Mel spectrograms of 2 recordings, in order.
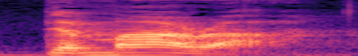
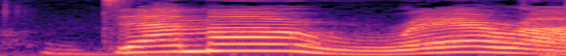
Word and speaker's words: Demerara: Giselle, let's see if I can pronounce this right this time. Demara. Demerara. Demerara. Demerara rum is produced in Guyana.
